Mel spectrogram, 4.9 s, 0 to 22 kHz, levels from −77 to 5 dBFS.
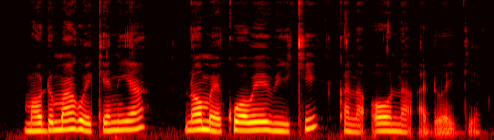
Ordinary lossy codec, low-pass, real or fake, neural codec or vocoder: none; none; real; none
